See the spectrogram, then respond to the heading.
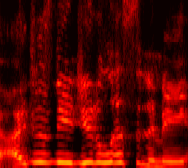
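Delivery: mock crying, high, sobbing through tears. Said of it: "just started crying and saying".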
